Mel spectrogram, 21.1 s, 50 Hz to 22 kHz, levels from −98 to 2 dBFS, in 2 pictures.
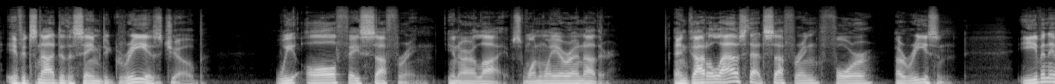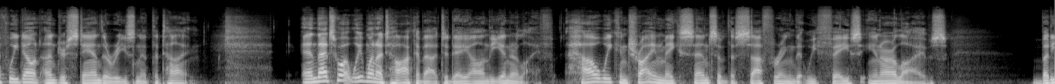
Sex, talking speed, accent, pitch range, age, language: male, 195 wpm, American, 95-130 Hz, 40-59, English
